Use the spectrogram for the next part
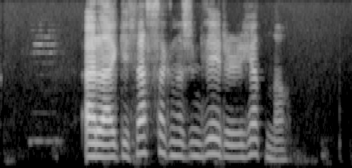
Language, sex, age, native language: Icelandic, female, 11, Icelandic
